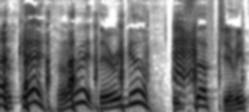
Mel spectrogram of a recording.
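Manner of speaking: high, laughing, amused reply. Retold or imitated. Retelling his own amused reply.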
